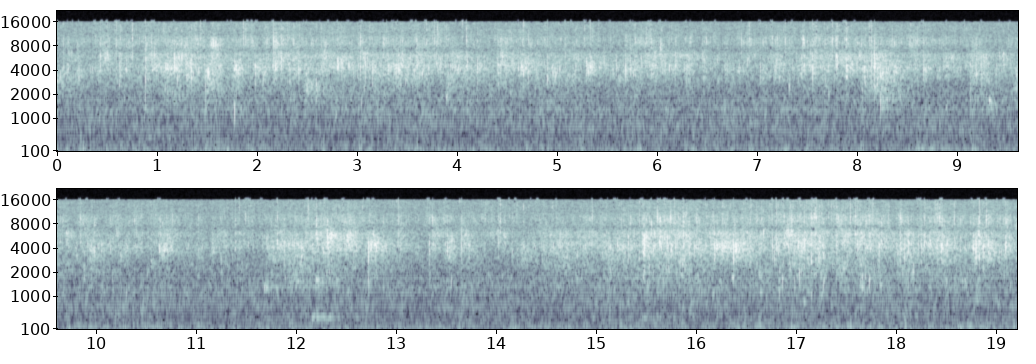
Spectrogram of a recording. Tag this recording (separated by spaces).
binaural cathedral cloisters fountain garden peace peaceful summer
